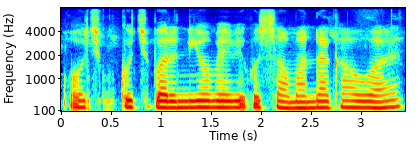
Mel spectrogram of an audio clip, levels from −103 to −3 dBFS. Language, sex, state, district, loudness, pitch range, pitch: Hindi, female, Punjab, Pathankot, -14 LUFS, 175-190 Hz, 180 Hz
